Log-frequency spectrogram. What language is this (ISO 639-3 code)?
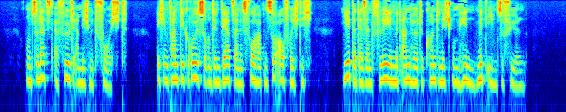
deu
